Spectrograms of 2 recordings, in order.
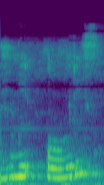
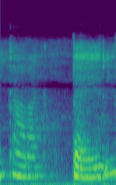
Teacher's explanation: Porque quando eu faço a pluralização dessa palavra, a sílaba tônica troca de sílaba, ela anda, ela avança. Então, ó, júnior, sílaba tônica ju, e quando eu falo juniores, sílaba tônica o. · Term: a sílaba tônica avança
